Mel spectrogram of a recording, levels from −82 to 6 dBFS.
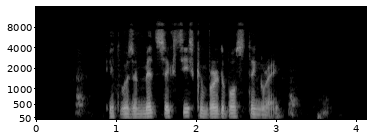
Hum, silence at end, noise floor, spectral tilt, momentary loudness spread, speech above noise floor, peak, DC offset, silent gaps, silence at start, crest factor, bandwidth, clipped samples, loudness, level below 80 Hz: none; 0.5 s; -66 dBFS; -4 dB/octave; 23 LU; 34 dB; -10 dBFS; under 0.1%; none; 0.5 s; 24 dB; 10 kHz; under 0.1%; -32 LUFS; -58 dBFS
